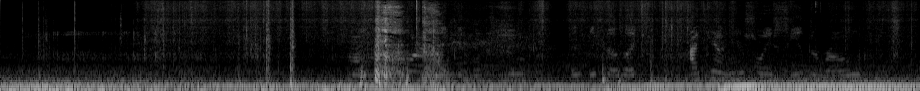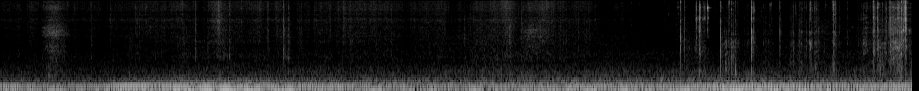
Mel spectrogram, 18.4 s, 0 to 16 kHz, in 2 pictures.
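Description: A 2004 Chevrolet Tahoe's V8 engine and road noise heard from inside the cabin while driving slowly. The engine note rises about seven seconds in and again about ten and a half seconds in as it pulls away. There is a brief rattle about four seconds in.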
